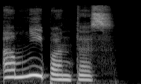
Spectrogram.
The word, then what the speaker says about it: омнипантес: «В слове «омнипантес» ударение на «и».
